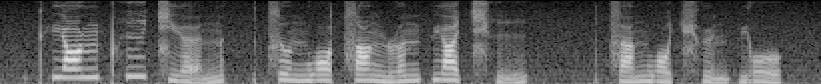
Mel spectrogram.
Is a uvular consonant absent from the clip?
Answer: yes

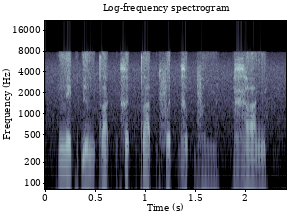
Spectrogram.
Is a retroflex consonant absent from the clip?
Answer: yes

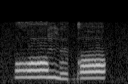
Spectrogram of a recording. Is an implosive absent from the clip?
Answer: yes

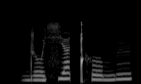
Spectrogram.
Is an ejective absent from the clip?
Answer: yes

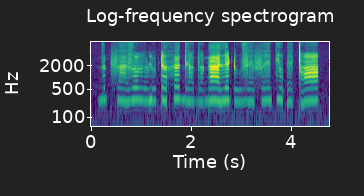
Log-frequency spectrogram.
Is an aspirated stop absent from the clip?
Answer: yes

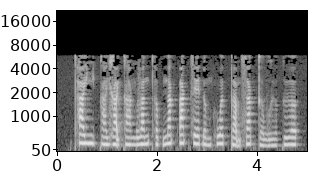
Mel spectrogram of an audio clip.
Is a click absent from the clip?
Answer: yes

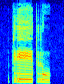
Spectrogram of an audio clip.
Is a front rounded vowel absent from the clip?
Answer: yes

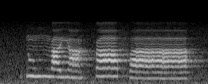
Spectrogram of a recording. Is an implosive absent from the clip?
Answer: no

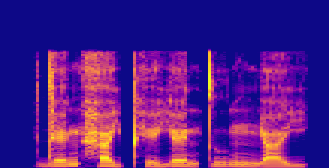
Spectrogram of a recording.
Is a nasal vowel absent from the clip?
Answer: yes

